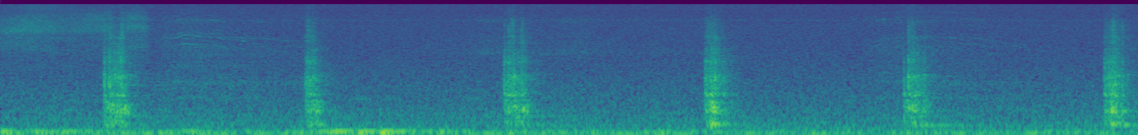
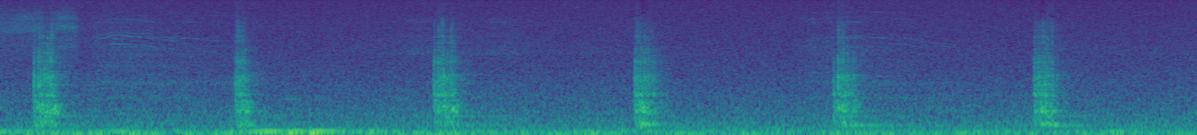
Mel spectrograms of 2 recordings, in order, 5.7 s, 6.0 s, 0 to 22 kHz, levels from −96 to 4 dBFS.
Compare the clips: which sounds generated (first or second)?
first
